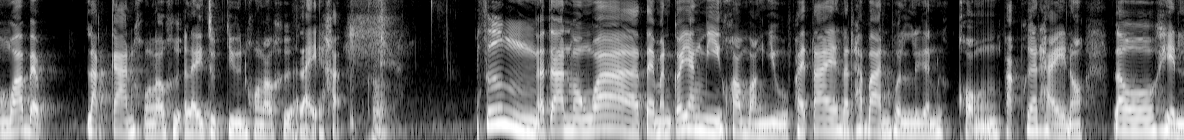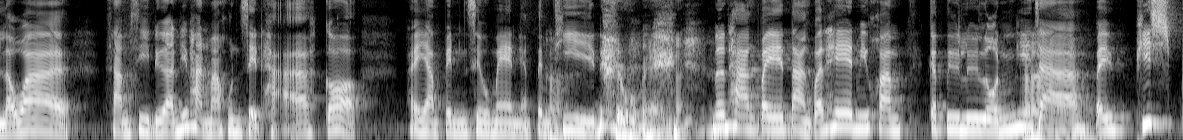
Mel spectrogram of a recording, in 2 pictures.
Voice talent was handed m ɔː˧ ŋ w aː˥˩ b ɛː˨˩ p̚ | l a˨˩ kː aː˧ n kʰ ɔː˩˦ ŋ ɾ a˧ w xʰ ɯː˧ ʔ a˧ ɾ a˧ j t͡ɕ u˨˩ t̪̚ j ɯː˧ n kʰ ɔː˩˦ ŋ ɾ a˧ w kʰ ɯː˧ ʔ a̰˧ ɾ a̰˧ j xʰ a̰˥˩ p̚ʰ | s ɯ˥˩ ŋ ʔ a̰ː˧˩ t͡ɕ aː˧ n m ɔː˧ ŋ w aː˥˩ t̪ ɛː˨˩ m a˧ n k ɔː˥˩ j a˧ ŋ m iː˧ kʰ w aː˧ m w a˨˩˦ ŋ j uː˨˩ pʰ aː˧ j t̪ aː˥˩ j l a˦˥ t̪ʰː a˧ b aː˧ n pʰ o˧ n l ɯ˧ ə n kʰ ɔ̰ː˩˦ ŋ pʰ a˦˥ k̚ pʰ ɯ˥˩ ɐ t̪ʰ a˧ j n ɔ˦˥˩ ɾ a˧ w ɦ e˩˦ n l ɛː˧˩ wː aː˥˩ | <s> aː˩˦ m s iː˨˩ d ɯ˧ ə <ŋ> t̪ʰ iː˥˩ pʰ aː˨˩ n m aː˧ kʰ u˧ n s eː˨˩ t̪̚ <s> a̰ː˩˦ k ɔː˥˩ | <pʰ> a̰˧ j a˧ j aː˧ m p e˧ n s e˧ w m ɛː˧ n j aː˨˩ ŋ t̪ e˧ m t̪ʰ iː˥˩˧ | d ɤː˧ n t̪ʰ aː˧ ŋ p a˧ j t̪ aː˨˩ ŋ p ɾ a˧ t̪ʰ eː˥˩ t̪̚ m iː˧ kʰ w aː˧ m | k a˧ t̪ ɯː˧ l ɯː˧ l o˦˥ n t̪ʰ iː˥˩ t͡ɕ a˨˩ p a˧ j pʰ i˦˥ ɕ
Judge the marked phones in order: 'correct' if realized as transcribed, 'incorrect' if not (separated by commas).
correct, incorrect, incorrect, correct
